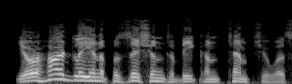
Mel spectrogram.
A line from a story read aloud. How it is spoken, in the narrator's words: Saracen said coldly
